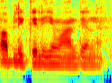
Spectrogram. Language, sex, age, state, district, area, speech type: Kashmiri, male, 18-30, Jammu and Kashmir, Srinagar, urban, spontaneous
